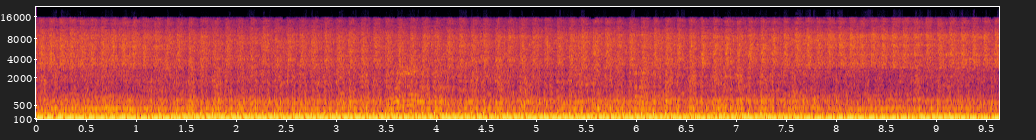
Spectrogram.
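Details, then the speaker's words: Pontiac 350 V8 in a '50 Pontiac gasser, first fire-up, timing about 8 degrees: steady, fast idle with an even low rumble that never settles; high idle because the choke is not connected. "That was on a high idle."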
